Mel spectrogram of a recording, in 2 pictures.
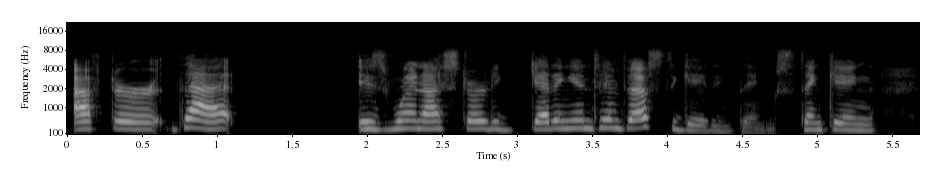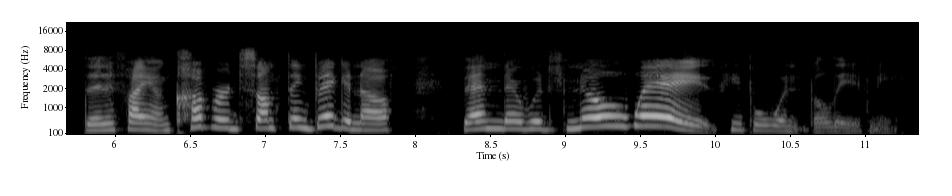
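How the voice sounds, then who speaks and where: A woman streamer voicing a frightened, desperate teenage boy who is never believed, with pleading, rushed outbursts. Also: high-pitched, lively intonation, dry recording, dull audio. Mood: bitter. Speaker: streamer reading a fanfic aloud. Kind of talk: dramatic fanfic reading.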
